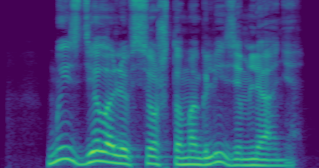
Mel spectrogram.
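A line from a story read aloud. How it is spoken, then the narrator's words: Deep booming voice. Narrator (Russian): забасил Гор Холл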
